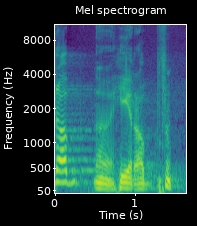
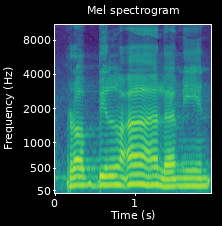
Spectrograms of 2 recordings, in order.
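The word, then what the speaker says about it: رب العالمين: Makanya alhamdulillahi dengan rabbil alamin itu harusnya terpisah. Dan kita selama ini membacanya sendiri sudah kacau balau. Alhamdulillahi rabb, hirob. Hirob itu perang, makanya Anda perang terus.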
